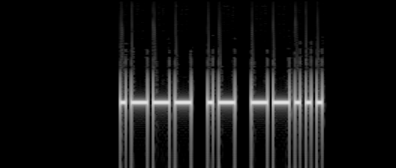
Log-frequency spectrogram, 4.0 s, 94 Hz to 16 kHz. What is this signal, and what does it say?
Morse code, heard as a keyed tone, about 22 wpm, 700 Hz. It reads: JA7
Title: Callsign Prefixes for Top 50 DXCC - 22wpm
